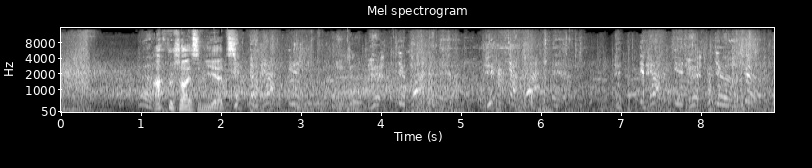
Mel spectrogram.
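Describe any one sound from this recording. Heavy blows and metal clashes ring out in a fight.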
